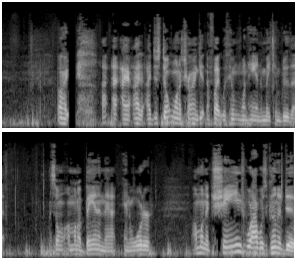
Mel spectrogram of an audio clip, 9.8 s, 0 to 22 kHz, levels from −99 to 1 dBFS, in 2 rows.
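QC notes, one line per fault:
0.43–0.45 s, damaged data in a compressed stream: a short glitch. Some of the coded bytes there were corrupt, so the decoder garbled that frame, lost sync and hunted for the next good frame header before carrying on.
1.10–1.23 s, playback stall: the audio cuts out mid-flow for about 126 ms, then carries on. That gap is likely the player running dry of data or its thread getting blocked, leaving the output silent until it recovered.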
